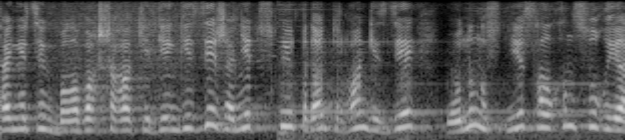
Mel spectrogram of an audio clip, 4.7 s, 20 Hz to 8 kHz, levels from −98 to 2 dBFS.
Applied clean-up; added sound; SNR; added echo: neural separator model SepFormer DNS4.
